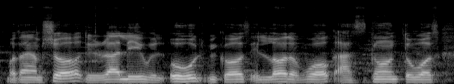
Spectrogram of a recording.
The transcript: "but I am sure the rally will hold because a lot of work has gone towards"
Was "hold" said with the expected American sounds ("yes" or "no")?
no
